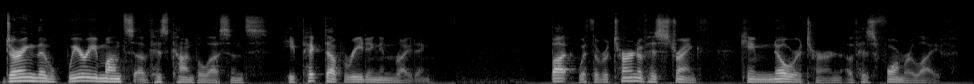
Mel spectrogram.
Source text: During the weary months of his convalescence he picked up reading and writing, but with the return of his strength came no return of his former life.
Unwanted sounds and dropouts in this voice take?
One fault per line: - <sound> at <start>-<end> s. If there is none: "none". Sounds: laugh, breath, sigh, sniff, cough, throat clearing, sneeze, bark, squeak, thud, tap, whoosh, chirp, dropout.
none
